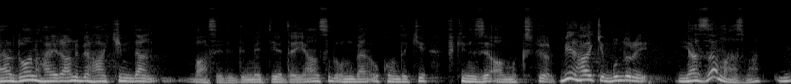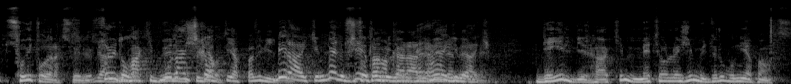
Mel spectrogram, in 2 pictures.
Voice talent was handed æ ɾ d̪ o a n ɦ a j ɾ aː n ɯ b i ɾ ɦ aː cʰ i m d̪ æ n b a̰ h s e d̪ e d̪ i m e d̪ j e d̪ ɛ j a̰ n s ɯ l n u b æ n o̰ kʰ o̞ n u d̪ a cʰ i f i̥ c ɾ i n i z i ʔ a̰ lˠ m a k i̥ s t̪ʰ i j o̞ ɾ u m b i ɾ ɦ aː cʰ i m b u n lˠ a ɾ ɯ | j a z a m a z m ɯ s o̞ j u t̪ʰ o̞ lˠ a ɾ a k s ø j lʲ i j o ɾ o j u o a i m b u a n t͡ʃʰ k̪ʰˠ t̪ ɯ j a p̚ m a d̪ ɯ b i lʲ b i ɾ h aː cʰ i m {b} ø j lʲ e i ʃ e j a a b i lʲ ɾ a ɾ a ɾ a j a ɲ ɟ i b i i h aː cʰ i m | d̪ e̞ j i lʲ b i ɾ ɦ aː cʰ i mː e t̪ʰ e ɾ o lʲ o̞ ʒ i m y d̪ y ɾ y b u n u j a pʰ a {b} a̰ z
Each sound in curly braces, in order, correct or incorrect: correct, incorrect

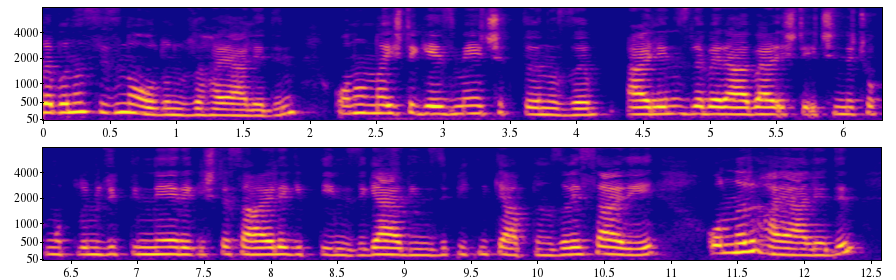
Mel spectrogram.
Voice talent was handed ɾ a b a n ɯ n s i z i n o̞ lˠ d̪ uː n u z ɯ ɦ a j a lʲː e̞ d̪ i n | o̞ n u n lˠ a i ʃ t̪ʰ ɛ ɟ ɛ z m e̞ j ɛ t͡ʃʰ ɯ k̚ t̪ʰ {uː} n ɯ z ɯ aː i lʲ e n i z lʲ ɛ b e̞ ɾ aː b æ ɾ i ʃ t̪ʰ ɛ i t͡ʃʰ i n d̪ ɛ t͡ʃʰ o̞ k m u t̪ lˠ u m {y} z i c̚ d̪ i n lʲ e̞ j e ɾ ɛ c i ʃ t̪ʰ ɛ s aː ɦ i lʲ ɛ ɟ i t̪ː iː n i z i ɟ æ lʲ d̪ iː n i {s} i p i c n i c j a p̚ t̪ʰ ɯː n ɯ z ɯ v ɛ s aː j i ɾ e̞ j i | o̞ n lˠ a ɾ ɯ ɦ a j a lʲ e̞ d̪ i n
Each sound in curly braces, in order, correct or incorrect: incorrect, correct, incorrect

